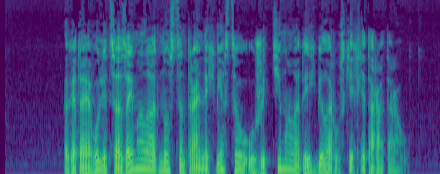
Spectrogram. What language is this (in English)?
Belarusian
